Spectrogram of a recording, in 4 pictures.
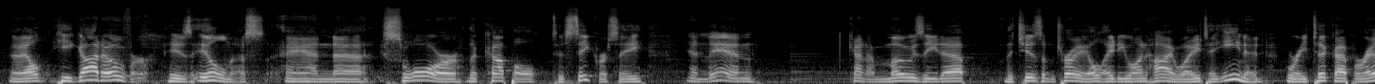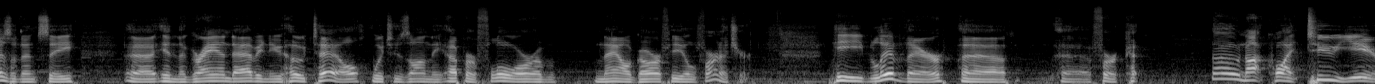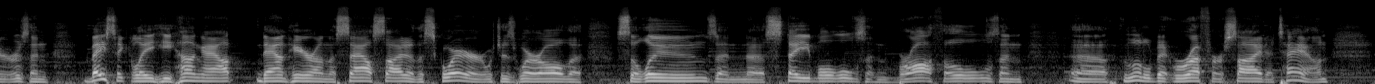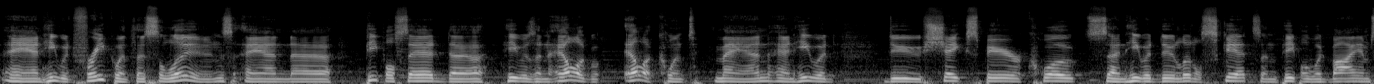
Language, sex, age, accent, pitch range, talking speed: English, male, 50-69, American, 125-150 Hz, 135 wpm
